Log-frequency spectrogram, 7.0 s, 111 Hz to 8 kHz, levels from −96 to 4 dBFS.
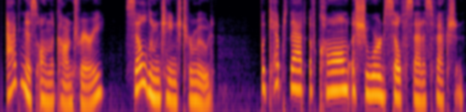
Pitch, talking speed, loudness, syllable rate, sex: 215 Hz, 135 wpm, -19 LUFS, 4.5 syllables/s, female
